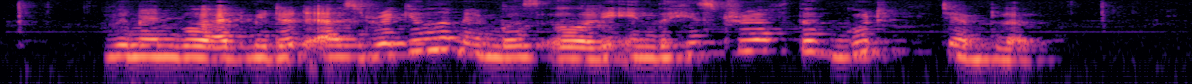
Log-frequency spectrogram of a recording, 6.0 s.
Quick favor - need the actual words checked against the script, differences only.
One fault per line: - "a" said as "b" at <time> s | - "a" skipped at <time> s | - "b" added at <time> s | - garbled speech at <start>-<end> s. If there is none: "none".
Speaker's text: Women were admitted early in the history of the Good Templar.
- "as regular members" added at 1.5 s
